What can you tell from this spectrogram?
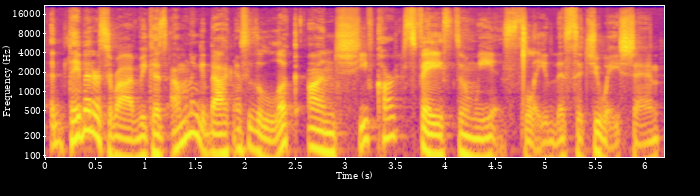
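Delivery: usual speaking voice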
